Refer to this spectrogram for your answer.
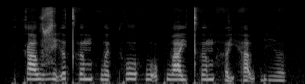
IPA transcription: k a˧ w z ḭ˧˥ ə̯ t̪ʰ ə˨˦ m h w ə˨˩ t̚ k o˧ h w o̰˧˥ k w a˧ j t̪ʰ ə˧ m h ə̰˧˨ j h a̰˧˨ w ɓ i̤˨˩ ə̯

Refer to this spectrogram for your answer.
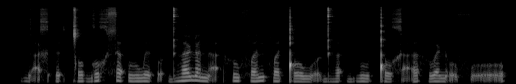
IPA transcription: ɡ a̰ x ʔ ɘ ʔ ǀ o ɡ o x s ɐ ʔ u w ɘ ʔ o̰ ʔ ɖʱ ɐ ɳ ɐ n a̰ ʔ h u f ɐ n f ɐ ǃ o w o̰ ɖʱ ɐ ʔ bʱ u ǃ o x a̰ ɐ̯ h u ɐ̯ ɳ o̰ f o̰

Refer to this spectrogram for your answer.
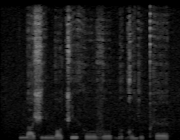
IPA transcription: n a˨ ʃ i˨ ɲ ɔ˨ t͡ʃ ĩ˦ h oː˨ v oː˨ ɡ͡b ʊ˦ ɡ o˨ j ɪ˨ pʰ ɛ˦

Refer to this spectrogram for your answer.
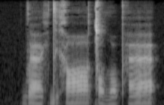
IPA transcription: ɡ l æː x d i x ɑː ǀ ø ðˤ o pʰ æː

